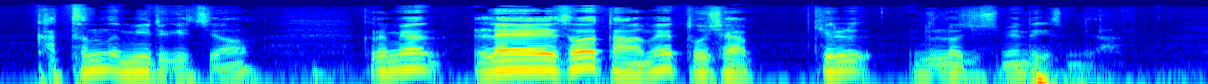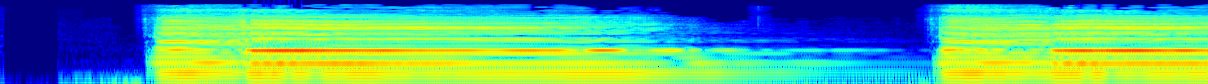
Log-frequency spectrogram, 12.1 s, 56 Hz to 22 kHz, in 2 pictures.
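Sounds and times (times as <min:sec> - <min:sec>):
tenor saxophone notes: 0:06.7 - 0:12.0.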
